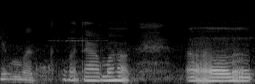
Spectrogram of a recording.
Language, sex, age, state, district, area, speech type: Sanskrit, female, 45-60, Maharashtra, Nagpur, urban, spontaneous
